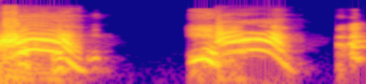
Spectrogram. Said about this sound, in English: I love the random scream that comes into the background.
